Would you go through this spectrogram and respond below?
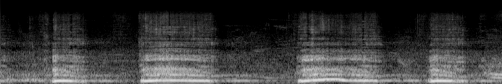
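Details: Roaring lion giving four low, sustained moaning roars, steady and deep, separated by short pauses, with faint background hiss.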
